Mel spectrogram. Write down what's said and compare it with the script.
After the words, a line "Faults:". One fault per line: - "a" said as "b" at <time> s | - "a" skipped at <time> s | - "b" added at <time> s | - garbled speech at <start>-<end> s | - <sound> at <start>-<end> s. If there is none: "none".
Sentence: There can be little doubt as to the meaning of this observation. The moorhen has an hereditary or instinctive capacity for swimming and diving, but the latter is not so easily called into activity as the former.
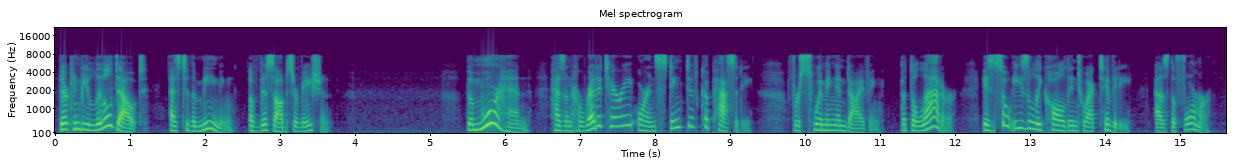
There can be little doubt as to the meaning of this observation. The moorhen has an hereditary or instinctive capacity for swimming and diving, but the latter is so easily called into activity as the former.
Faults:
- "not" skipped at 12.5 s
